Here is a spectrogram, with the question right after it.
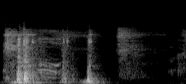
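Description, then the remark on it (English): A heavy punch lands in a fight amid a couple of strained grunts, followed by the rustling, scuffing thud of a man being knocked down and collapsing onto the floor. “Oh, then you go on the floor with it.”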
